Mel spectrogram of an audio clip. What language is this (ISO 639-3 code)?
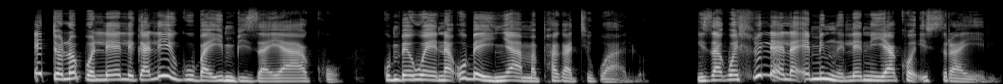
nde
